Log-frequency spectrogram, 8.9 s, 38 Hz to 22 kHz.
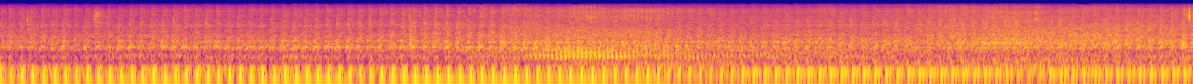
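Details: Yamaha Exciter 150 idling after intermittent no-start traced to a flaky wiring junction at the ignition switch: even steady single-cylinder thump about four beats a second, no misses; idles cleanly.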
